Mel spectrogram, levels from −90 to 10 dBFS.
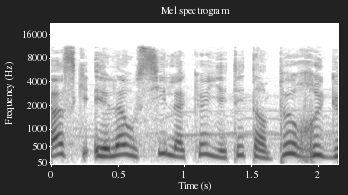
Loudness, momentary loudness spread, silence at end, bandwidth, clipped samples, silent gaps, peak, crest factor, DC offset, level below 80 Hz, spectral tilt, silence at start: -27 LUFS; 7 LU; 0 s; 12 kHz; under 0.1%; none; -10 dBFS; 16 dB; under 0.1%; -70 dBFS; -4 dB/octave; 0 s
